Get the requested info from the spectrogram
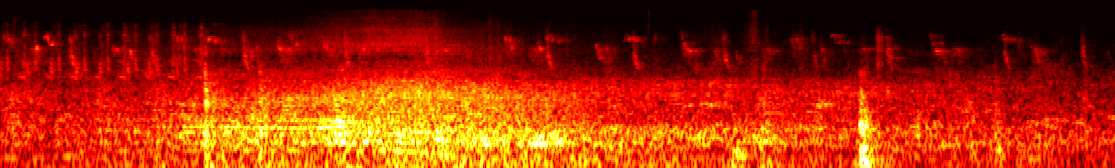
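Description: Small birds chirping, with short high calls scattered throughout, over a rush of open-air noise that swells and fades in the first half. A single sharp knock comes about three quarters of the way through.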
